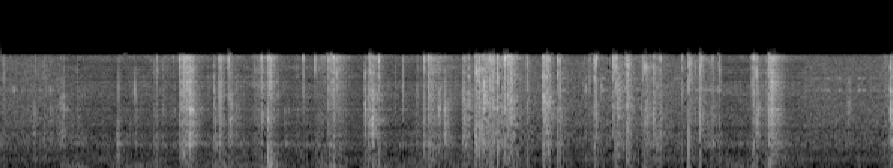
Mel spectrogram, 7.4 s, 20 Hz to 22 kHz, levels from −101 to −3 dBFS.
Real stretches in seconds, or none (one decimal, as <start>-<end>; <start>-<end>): 0.0-0.5; 3.9-6.0; 6.7-7.4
